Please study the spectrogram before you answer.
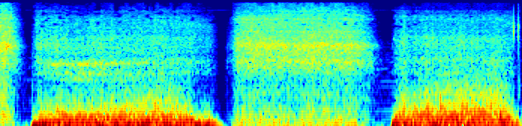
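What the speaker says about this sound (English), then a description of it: "it also picks up breathing sounds" Close, loud breathing into a microphone: three long airy breaths in sequence, each a sustained hissing rush of air separated by brief silent gaps, with no speech.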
